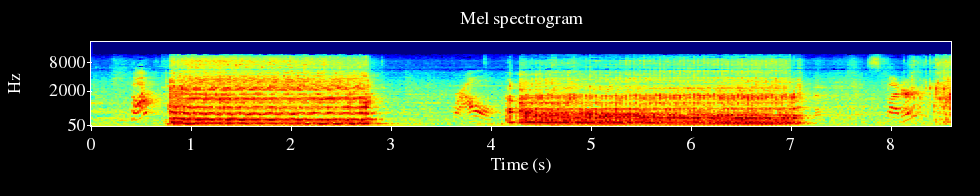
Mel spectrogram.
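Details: A walrus (Odobenus rosmarus) gives two long, loud, harmonic bellows, each lasting two to three seconds, with a pause between.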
